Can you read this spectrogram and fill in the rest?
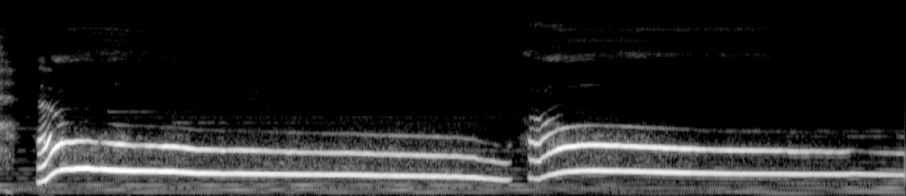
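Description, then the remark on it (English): A person howls like a wolf, two long sustained cries back to back, each gently falling in pitch, loud with a faint hum underneath. “allowing yourself to make any noises and inviting you to even howl in this moment, reminding yourself of your connection with the moon, though above the surface, still bright and connected to your heart.”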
